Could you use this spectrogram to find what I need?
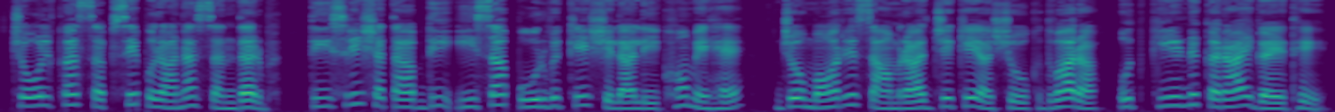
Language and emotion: Hindi, neutral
